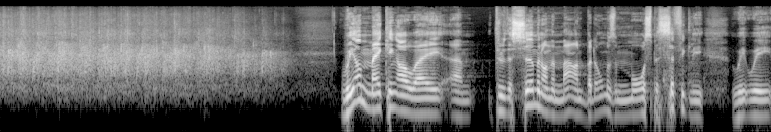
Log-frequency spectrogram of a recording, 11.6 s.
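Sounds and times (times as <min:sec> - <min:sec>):
audience clapping: 0:00.0 - 0:04.8
speech: 0:05.1 - 0:11.5.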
